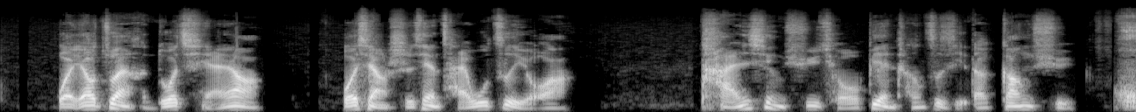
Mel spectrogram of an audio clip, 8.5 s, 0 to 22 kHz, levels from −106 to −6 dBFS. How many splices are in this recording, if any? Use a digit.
1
